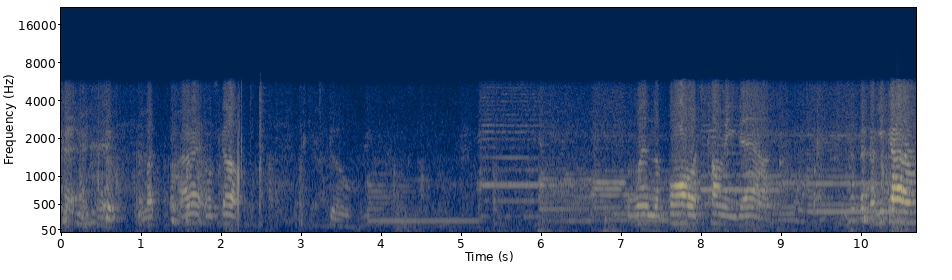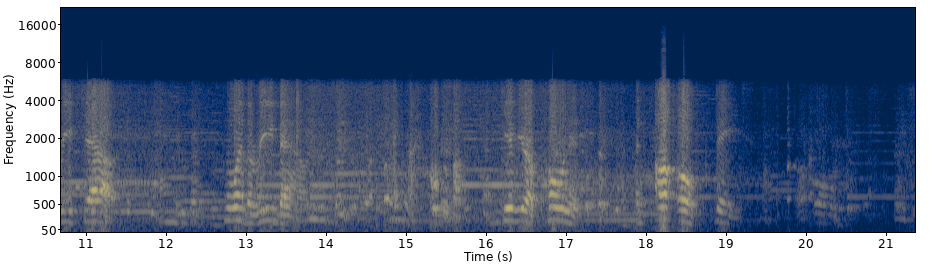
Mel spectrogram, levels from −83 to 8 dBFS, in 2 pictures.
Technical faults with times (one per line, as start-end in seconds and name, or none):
none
